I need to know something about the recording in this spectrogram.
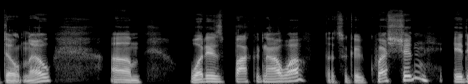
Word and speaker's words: Bakunawa: So, I'm going to have you pronounce this first. Bakunawa. Bakunawa.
